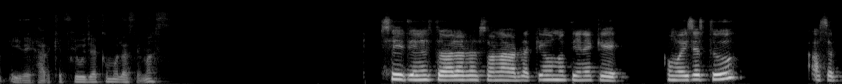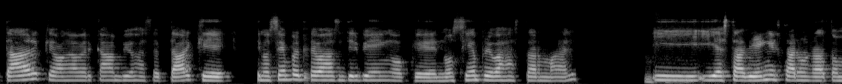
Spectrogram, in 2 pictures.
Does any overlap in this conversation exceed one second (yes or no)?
no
